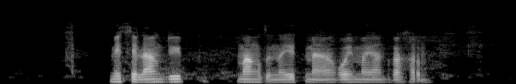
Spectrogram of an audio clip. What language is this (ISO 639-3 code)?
tuk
